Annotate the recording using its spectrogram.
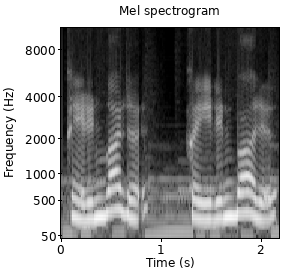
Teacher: And reduced to n or even nasalized sound.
